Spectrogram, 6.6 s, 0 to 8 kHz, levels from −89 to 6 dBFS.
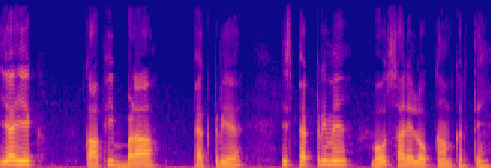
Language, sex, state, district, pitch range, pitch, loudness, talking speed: Hindi, male, Chhattisgarh, Kabirdham, 160-200 Hz, 175 Hz, -16 LUFS, 135 wpm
